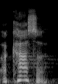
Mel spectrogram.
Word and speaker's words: Akasa: indian airline um uh akasa i think they're called it casa is how you say it in casa air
